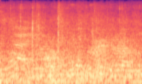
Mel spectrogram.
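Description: Shopping-street ambience: faint voices of passers-by talking, with a few sharp clicks of footsteps on the paving.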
